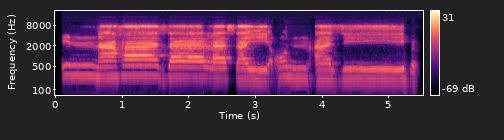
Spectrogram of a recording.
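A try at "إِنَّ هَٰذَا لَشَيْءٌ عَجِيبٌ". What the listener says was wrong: Bagus, tapi tinggal shinnya ya. Inna hadza la syai'un, la syai'un. Shin. Ayo lagi.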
